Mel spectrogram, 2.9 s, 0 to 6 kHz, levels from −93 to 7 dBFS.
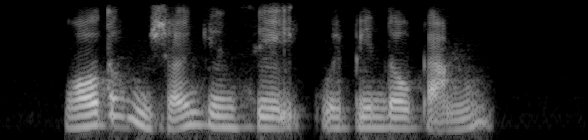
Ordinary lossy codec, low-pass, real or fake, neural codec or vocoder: Opus, 64 kbps; 5.4 kHz; fake; vocoder, 22.05 kHz, 80 mel bands, HiFi-GAN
